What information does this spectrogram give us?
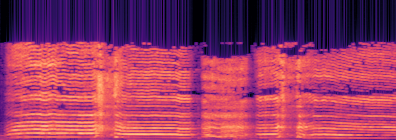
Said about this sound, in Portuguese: Então a carochinha começou a chorar em altos gritos.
